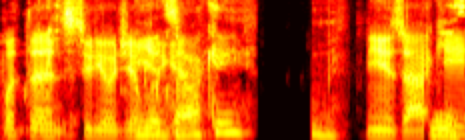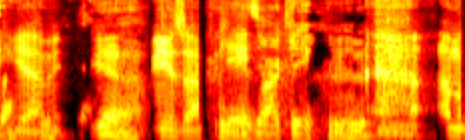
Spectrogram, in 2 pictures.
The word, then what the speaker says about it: Miyazaki: Oh my god, I'm gonna say his name wrong. Mizuraki. I always get him mixed up with the Studio Ghibli guy. Miyazaki.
